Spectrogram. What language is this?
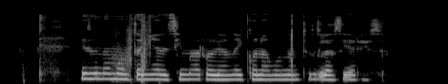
Spanish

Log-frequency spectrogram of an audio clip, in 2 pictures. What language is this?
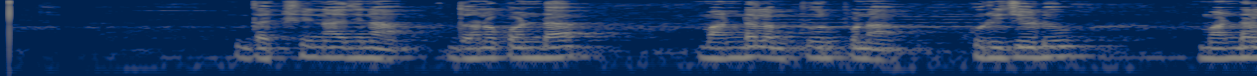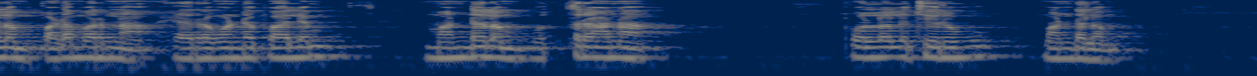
Telugu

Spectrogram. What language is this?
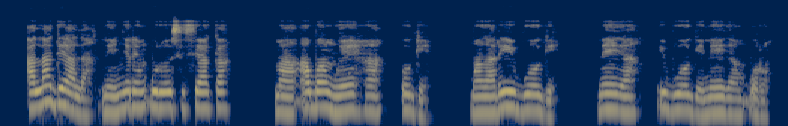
Igbo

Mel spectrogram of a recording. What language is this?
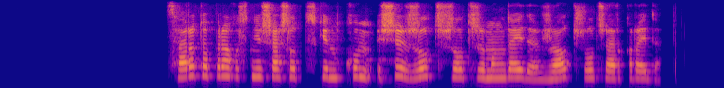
Kazakh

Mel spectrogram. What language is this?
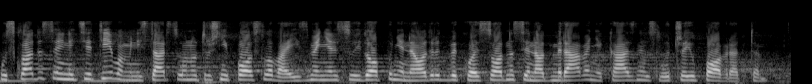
Serbian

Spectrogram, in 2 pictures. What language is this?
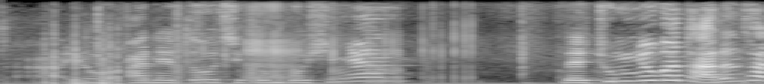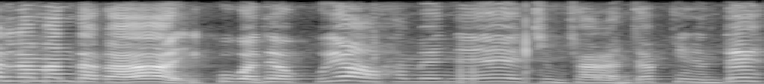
Korean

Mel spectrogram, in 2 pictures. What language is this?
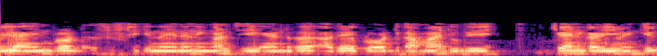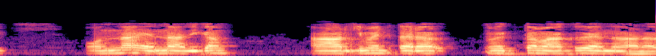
Malayalam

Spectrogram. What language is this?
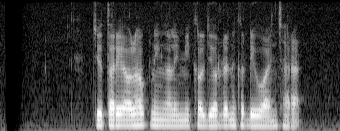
Sundanese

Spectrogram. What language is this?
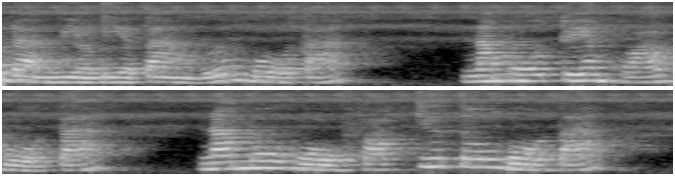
Vietnamese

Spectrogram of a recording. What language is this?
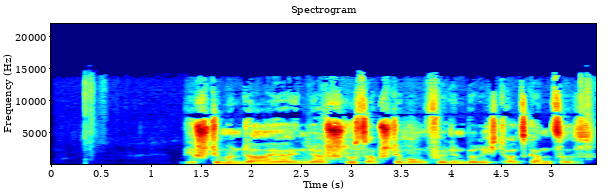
German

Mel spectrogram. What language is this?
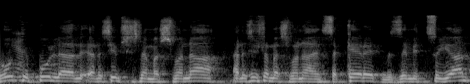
Hebrew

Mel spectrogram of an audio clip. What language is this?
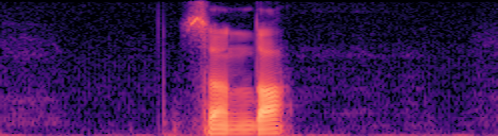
Swedish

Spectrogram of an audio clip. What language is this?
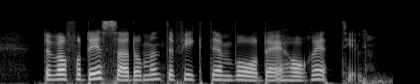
Swedish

